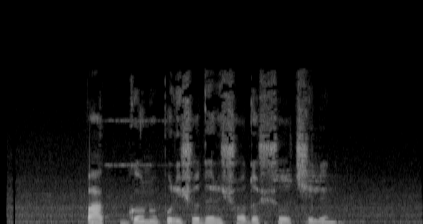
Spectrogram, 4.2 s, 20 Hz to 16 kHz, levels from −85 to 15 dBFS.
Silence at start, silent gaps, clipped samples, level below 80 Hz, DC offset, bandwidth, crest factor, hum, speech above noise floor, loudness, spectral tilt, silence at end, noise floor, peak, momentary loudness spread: 0.35 s; none; under 0.1%; -64 dBFS; under 0.1%; 11.5 kHz; 24 dB; none; 29 dB; -24 LUFS; -5.5 dB/octave; 0.8 s; -53 dBFS; -2 dBFS; 12 LU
